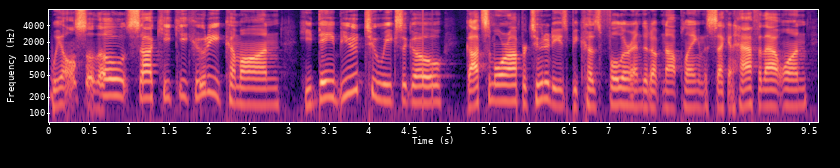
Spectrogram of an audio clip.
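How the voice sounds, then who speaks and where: A man's voice: fairly high pitch, moderate pace, few pauses, clean tone. A man hosting a casual podcast, laying out stats before asking his guest a question. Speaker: podcast host.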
